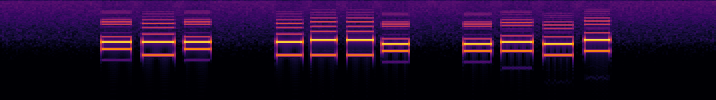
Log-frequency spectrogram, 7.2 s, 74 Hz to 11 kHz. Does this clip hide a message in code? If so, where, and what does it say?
Yes: DTMF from 1.0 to 6.1 s, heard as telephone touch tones, dialled by hand, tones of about 270 ms. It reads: 020 2337 7819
